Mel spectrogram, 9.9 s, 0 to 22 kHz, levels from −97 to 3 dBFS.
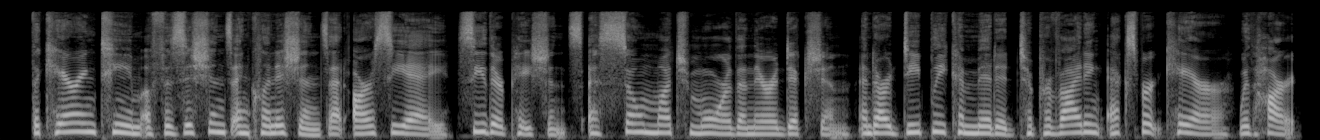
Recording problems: none

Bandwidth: 15 kHz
